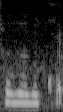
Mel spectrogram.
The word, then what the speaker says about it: soliloquizing: And she's saying her thoughts out loud and almost soliloquizing. Did I pronounce it soliloquizing? Yes. Yeah, soliloquizing. Yes, I did.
